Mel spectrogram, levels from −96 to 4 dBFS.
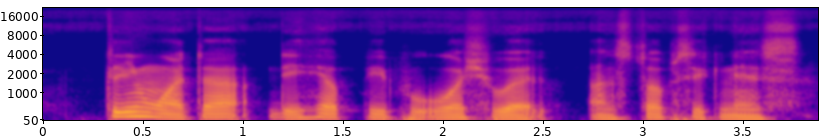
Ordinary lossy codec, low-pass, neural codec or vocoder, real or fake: none; none; autoencoder, 48 kHz, 128 numbers a frame, DAC-VAE, trained on Japanese speech; fake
